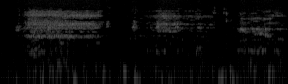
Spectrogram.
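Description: Faint breathing of a man catching his breath after a set of dumbbell exercises: one long breath, then a second, weaker one.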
